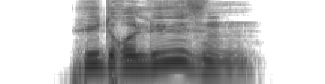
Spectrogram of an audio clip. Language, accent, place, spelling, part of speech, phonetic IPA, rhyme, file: German, Germany, Berlin, Hydrolysen, noun, [hydʁoˈlyːzn̩], -yːzn̩, De-Hydrolysen.ogg
- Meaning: plural of Hydrolyse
